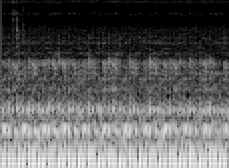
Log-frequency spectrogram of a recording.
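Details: Tata Indica diesel after injection pump calibration and rotor blade and camshaft replacement: steady, even idle pulse with no hunting or stumble; rough idle solved.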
